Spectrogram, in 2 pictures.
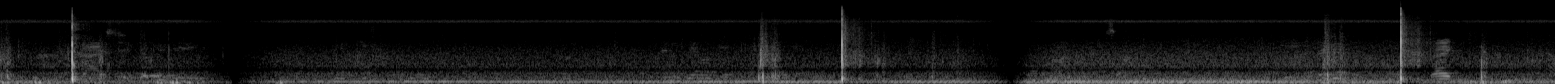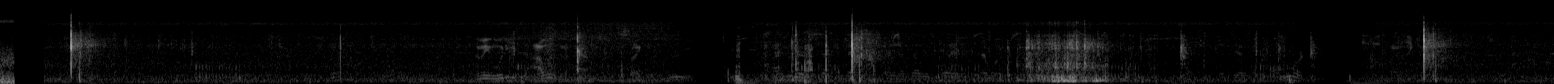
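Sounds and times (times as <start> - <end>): baseball popping into catcher's mitt: 0.7 - 1.1, 7.6 - 8.9
high-pitched insect drone: 2.4 - 8.4, 9.0 - 15.3.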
